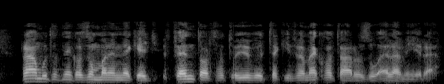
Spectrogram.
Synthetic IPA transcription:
raːmut̪ɒt̪neːkɒzo̞mbɒnɛnːɛkɛɟfɛnt̪ɒrt̪hɒt̪oːjøvøːt̪ːɛkint̪ʋɛmɛkhɒt̪aːɾo̞zoːɛlɛmeːɾɛ̰

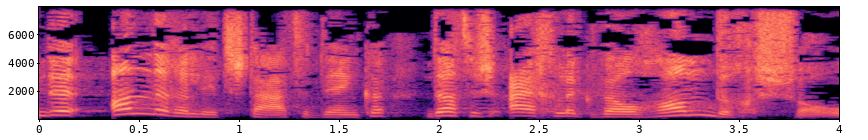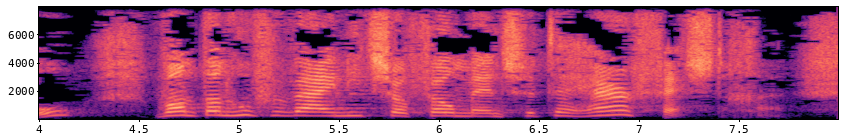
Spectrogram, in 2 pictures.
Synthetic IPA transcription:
ndəɑndərəlɪtstaːtəndɛŋkə | dɑtɪsɛjχənləkʋɛlˠɦɑndəχso̰wʋɑntdɑnɦuvənʋɛjnitsowv̥eːlˠmɛnsətəɦɛɹv̥ɛ̰stə̥χə̰n

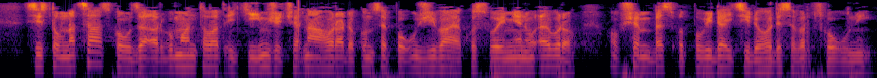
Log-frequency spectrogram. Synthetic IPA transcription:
sɪst̪o̞wnat̪saːsko̞wlzɛʔaɾɡumɛnt̪o̞vat̪ʔɪciːmʒɛt͡ʃɛɾnaːɦo̞ɾado̞ko̞nt͡sɛpo̞ʔuʒiːvaːjako̞svo̞jɪmɲɛnuʔɛwɾo̞ | ʔo̞fʃɛmbɛsʔo̞t̪̚po̞viːdajiːt͡siːdo̞ɦo̞dɪsʔɛvɾo̞psko̞wʔunɪjḭː

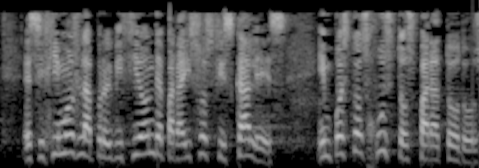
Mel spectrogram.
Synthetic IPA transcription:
e̞siximo̞zlapɾo̞iβ̞iθjo̞nd̪e̞paɾaiso̞sfiskale̞s | impwe̞st̪o̞sxust̪o̞spaɾat̪o̞ðo̞s

